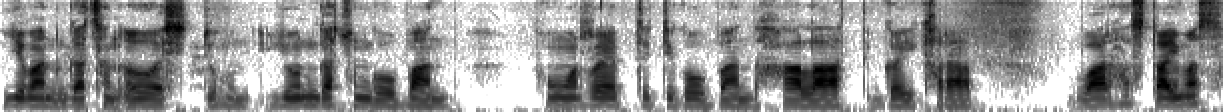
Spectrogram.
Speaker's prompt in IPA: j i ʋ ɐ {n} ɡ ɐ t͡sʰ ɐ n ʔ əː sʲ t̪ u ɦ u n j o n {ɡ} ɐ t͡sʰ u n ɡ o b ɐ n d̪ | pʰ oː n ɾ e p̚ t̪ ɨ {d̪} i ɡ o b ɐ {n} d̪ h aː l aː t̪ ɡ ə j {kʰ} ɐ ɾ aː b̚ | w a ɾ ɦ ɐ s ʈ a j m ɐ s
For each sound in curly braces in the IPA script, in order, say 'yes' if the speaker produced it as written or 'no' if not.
yes, yes, no, yes, yes

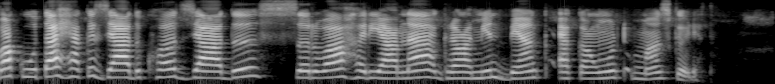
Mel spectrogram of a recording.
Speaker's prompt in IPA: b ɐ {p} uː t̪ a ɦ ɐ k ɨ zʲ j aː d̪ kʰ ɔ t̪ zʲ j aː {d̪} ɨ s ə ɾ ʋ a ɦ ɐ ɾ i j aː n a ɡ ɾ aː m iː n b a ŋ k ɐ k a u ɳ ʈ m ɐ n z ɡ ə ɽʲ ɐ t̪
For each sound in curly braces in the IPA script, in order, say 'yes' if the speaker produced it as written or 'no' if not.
no, yes

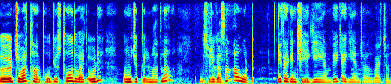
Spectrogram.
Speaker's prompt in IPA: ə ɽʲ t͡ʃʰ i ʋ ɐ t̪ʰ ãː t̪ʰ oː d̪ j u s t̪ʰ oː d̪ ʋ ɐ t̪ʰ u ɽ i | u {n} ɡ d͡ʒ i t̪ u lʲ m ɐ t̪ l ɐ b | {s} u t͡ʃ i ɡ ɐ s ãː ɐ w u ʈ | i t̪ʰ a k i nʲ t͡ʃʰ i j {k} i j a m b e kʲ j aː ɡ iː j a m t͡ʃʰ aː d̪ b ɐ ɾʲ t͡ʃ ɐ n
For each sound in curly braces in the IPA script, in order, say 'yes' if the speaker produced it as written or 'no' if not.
no, yes, no

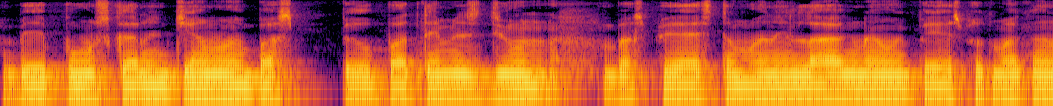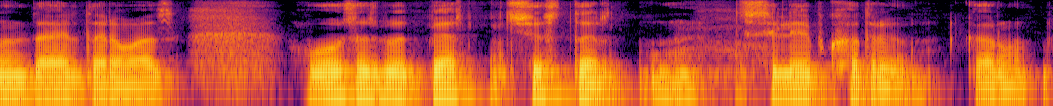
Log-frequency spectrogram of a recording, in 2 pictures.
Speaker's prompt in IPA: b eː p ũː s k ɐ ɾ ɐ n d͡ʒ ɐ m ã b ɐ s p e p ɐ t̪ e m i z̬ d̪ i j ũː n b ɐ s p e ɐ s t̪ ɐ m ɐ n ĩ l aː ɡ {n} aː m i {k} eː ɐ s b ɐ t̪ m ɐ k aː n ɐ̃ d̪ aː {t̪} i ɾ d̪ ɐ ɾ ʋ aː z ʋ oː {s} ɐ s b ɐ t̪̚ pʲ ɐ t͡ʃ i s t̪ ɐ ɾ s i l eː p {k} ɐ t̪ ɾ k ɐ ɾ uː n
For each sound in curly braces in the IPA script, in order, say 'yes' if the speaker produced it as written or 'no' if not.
yes, no, no, yes, no

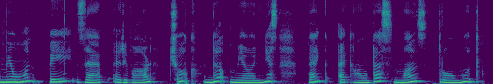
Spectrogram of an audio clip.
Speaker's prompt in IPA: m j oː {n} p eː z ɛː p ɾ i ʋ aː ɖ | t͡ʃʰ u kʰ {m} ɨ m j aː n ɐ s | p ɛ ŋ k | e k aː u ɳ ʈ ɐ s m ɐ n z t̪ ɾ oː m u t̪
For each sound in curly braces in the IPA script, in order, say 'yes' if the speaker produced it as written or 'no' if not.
yes, no

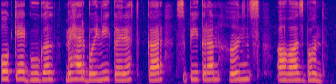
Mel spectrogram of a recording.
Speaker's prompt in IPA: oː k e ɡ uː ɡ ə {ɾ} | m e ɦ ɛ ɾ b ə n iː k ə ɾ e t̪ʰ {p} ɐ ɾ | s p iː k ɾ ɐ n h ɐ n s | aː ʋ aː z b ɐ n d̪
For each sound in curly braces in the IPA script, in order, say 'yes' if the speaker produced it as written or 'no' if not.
no, no

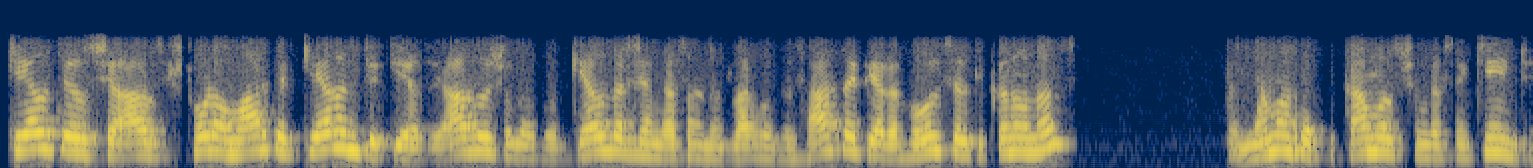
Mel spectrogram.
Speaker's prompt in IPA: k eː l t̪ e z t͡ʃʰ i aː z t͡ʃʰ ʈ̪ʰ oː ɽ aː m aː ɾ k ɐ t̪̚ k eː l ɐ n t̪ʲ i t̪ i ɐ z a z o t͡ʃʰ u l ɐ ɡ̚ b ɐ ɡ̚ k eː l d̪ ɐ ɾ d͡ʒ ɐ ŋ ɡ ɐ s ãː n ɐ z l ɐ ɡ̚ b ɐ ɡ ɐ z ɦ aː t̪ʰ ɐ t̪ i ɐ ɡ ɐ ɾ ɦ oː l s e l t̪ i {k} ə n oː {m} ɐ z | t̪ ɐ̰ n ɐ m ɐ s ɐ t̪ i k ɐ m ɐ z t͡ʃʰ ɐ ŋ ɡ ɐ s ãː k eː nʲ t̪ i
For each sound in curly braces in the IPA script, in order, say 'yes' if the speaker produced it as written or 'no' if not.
yes, no

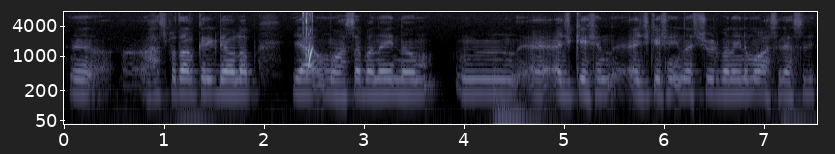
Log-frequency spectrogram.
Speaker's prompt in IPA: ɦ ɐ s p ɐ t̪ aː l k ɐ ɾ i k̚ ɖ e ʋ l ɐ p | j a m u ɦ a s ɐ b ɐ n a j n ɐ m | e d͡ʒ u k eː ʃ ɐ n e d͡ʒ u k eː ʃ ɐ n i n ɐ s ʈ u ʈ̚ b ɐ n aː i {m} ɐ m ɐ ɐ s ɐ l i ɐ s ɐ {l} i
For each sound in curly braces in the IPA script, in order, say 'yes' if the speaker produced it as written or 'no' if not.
no, yes

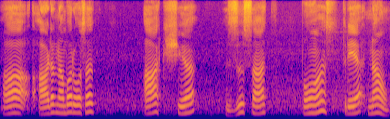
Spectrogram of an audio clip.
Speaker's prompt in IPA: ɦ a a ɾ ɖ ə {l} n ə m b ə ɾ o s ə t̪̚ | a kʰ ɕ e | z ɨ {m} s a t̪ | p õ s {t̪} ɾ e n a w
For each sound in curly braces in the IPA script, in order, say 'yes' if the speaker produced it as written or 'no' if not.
no, no, yes

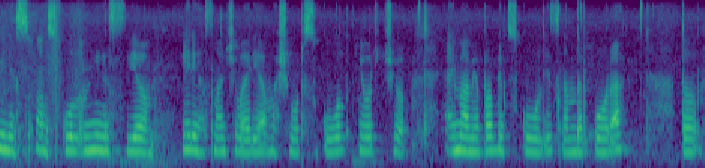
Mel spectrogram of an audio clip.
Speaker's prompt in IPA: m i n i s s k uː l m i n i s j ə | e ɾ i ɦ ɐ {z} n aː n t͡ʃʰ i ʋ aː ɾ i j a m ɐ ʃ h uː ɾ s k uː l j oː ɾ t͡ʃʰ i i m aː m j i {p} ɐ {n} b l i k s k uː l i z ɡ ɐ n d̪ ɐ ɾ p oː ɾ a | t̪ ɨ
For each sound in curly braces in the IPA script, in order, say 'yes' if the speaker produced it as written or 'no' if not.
no, yes, no

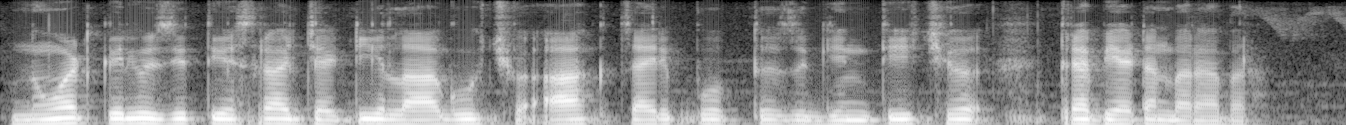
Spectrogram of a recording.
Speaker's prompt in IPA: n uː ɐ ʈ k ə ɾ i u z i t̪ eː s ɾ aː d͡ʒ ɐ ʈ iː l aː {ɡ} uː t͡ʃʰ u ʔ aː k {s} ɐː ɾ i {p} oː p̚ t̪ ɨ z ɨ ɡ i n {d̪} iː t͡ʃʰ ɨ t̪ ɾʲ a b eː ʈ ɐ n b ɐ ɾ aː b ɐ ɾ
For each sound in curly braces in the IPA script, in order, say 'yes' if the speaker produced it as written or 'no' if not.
yes, no, yes, no

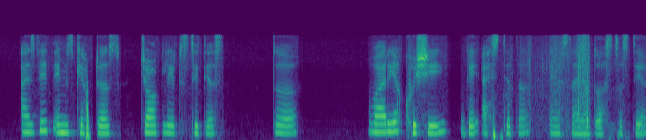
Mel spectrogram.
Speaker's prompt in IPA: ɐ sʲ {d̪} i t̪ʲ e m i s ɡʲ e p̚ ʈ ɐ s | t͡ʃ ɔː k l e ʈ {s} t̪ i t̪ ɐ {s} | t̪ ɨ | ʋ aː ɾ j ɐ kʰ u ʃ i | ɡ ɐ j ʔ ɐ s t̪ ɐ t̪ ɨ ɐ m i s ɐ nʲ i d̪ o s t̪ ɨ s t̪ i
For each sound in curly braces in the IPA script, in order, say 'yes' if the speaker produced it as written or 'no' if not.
yes, yes, yes

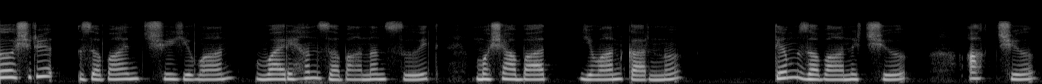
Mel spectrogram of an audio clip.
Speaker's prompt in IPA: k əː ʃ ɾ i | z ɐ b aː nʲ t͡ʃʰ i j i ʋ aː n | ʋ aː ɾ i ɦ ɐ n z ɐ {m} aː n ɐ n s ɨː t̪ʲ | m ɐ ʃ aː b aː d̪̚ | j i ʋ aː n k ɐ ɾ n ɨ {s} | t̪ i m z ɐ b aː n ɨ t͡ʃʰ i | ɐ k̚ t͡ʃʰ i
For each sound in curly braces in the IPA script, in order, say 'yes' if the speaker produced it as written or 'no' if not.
no, no

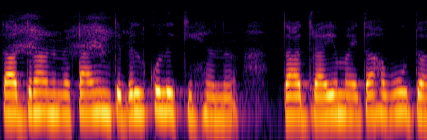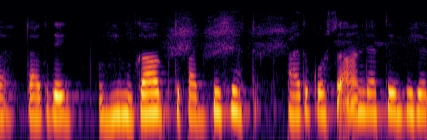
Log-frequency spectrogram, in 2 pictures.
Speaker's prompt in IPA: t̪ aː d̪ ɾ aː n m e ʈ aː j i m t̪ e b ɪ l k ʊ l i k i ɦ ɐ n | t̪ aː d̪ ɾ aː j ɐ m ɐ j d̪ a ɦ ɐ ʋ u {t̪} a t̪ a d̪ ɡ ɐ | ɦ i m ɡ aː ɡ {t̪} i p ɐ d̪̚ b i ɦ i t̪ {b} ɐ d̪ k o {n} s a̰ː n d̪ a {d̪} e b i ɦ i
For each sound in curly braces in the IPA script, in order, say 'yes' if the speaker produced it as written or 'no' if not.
no, yes, no, no, no

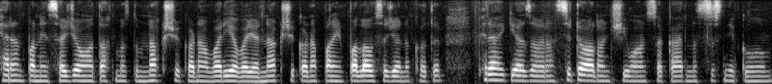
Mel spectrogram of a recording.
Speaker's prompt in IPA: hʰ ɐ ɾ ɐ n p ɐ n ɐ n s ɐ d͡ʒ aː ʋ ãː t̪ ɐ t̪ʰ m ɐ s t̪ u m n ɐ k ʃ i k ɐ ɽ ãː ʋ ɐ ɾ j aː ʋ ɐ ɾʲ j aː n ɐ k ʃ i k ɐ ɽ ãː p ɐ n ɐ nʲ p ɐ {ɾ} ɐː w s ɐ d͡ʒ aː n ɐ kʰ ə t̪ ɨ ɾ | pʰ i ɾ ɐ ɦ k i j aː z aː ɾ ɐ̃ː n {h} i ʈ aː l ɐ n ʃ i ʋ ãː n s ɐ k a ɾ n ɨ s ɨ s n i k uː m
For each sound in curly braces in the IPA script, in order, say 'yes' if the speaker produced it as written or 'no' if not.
no, no

